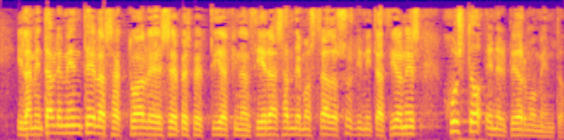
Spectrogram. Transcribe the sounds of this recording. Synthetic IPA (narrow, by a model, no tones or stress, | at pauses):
ilament̪aβle̞mẽ̞nt̪e̞lasak̚t̪wale̞speɾspek̚t̪iβasfinãnθje̞ɾasand̪e̞mo̞st̪ɾað̞o̞suzlimit̪aθjo̞ne̞s | xust̪o̞ʔe̞ne̞lpe̞o̞ɾmõ̞mẽ̞nt̪o̞̰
